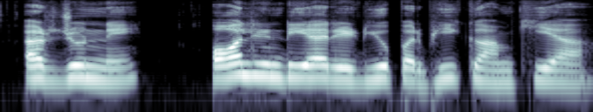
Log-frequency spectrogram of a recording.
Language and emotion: Urdu, neutral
